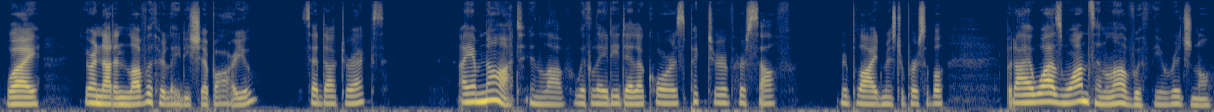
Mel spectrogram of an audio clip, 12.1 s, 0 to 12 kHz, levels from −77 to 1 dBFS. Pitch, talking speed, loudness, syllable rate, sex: 180 Hz, 185 wpm, -19 LUFS, 5.6 syllables/s, female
